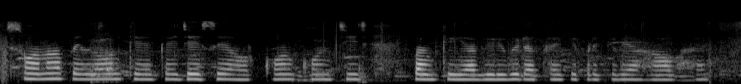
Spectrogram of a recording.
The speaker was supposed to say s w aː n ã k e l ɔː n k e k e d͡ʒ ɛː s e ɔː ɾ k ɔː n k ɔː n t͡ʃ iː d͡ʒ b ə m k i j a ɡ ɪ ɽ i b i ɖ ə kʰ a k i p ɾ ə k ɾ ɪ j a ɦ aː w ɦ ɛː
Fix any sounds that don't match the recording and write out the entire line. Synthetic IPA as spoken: s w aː n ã p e l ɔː n k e k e d͡ʒ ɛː s e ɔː ɾ k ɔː n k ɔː n t͡ʃ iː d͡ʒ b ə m k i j a ɡ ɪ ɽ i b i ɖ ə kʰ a k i p ɾ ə k ɾ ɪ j a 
